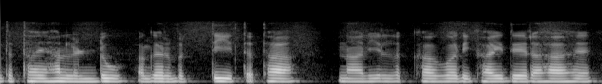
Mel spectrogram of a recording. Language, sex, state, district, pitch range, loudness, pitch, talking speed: Hindi, male, Uttar Pradesh, Lalitpur, 135-140 Hz, -17 LUFS, 140 Hz, 120 wpm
